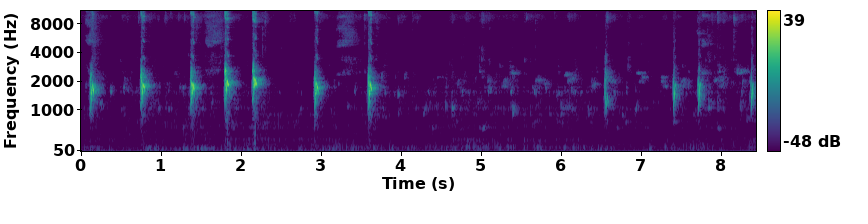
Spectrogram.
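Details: Yellow-vented bulbul singing in a way said to provoke other bulbuls into agitated, loud singing. Sharp, bubbly notes come in a quick run, then a quieter pause, then more scattered notes, with a faint steady high hiss throughout.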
